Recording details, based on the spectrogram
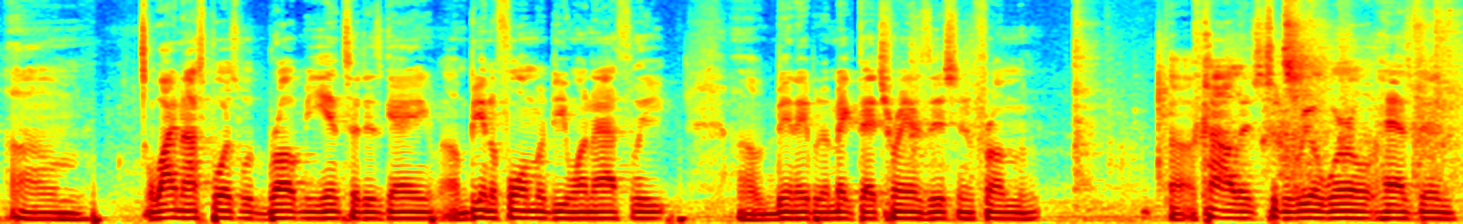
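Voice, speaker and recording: A man from Gary, Indiana, a podcast host appearing as a guest, who talks in a measured, earnest way with "uh" pauses. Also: sits low, flat delivery, a little hiss or hum. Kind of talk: casual chat.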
